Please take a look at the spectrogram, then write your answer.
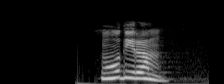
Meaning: ring (ornament)
- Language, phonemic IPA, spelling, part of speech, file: Tamil, /moːd̪ɪɾɐm/, மோதிரம், noun, Ta-மோதிரம்.ogg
